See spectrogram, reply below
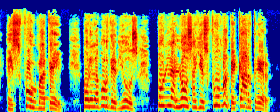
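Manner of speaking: pitiful, plaintive shout, very high pitched. Reading a story aloud, a trapped friend begs the other to flee: plaintive cry. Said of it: "se oyó un grito lastimero de Warren".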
